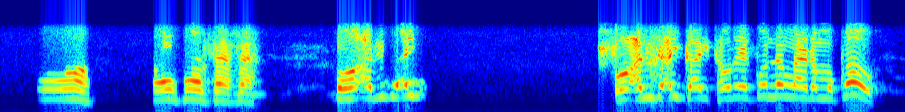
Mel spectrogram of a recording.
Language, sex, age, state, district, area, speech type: Manipuri, male, 60+, Manipur, Imphal East, rural, conversation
